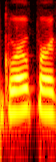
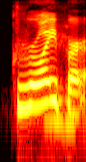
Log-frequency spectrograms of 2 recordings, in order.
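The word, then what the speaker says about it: Groyper: that he is a part of this like groper community. And I like the mistake there, the Freudian mistake. What? You call it the groper community. Oh, how do you say it? I've never heard of this. Groiper.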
